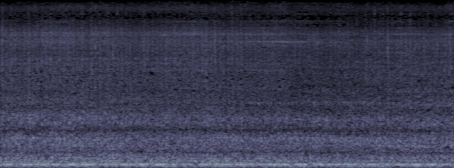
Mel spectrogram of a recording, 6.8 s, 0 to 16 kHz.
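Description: Yanmar AW70GV crawler combine harvester's diesel engine running steadily under load as the machine moves, a deep, even hum with a hiss over it.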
